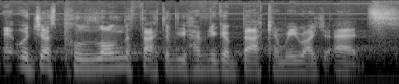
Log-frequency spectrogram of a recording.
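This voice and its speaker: A man with an Australian accent speaks in a fairly high pitch with a bright, sharp tone and ordinary pitch variation. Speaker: marketing agency founder, conference speaker. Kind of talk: conference talk. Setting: stage with audience.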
